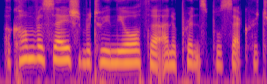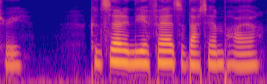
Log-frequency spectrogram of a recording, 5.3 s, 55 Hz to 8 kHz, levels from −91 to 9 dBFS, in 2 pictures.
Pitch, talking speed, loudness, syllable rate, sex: 195 Hz, 170 wpm, -20 LUFS, 6.4 syllables/s, female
